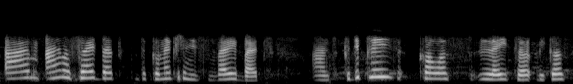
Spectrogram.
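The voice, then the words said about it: French accent. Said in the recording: “You sound French.”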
